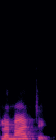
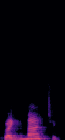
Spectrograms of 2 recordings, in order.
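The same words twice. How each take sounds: First: The g sound is left out. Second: The g sound is clearly pronounced. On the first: The speaker calls it wrong. "I don't say phlegmatic" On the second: The speaker calls it right. "I do say the j there"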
